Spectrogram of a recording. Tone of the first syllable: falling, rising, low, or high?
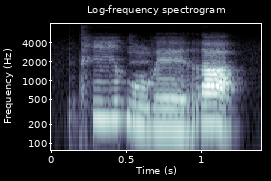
high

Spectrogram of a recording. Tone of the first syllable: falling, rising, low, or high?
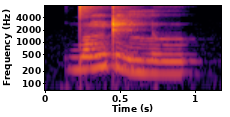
rising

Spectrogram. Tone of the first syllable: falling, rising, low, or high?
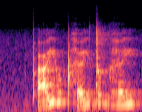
rising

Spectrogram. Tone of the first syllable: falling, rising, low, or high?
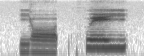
low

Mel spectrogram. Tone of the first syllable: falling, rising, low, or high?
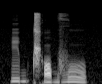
high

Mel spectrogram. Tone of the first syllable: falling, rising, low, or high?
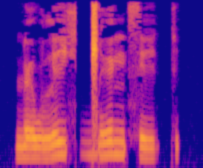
low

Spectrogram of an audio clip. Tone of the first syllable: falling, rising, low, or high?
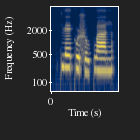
high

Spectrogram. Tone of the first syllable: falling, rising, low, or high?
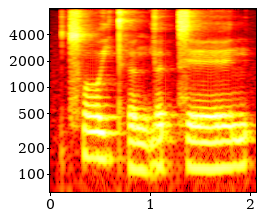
high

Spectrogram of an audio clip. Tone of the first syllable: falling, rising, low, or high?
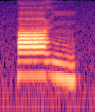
high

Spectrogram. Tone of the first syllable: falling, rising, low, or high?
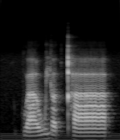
rising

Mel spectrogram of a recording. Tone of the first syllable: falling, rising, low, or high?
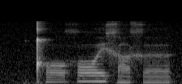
low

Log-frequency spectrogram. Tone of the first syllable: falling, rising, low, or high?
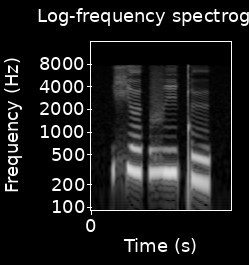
high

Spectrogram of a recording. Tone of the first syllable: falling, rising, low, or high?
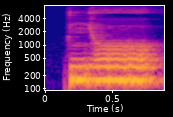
low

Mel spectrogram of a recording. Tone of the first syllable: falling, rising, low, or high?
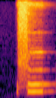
high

